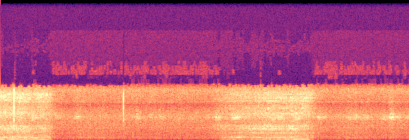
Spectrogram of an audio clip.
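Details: Person sleeping, two low, rattling, buzzy snores on the breath in, separated by a quiet pause; ordinary snoring.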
